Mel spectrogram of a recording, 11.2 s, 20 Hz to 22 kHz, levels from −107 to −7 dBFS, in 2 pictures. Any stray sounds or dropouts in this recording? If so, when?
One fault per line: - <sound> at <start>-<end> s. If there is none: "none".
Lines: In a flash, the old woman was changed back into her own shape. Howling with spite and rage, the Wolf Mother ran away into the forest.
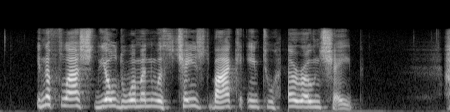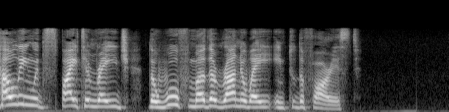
- dropout at 3.5-3.6 s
